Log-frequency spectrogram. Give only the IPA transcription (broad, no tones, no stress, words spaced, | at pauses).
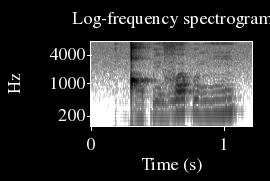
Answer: ɡ͡ǃɐɓevɐɓɵ ŋĩ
